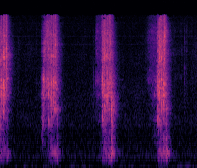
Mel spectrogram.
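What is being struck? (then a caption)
Wax-coated foil scratch-art card scratched with a wooden stylus. A pointed wooden stylus scratches diagonal hatching lines through the black wax coating of a small, thin, flat rectangular Winnie the Pooh scratch-art card with gold foil paper beneath, lying on a paper-covered table and held down by one hand. Four separate, evenly spaced scratching strokes are heard, each a bright, crisp rasp with little low end, separated by near silence.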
